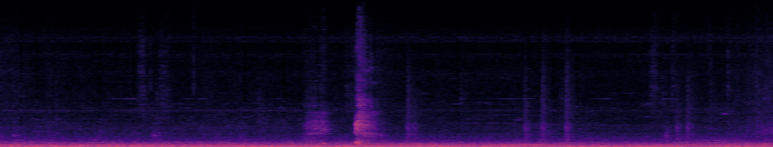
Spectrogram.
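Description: Passenger train running along the track: a steady low rumble with faint scattered clicks, and one brief sharper sound about four and a half seconds in.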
